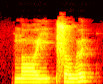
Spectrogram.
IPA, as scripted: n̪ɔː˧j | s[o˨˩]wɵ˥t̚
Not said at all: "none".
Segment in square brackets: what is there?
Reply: o˧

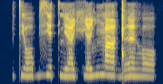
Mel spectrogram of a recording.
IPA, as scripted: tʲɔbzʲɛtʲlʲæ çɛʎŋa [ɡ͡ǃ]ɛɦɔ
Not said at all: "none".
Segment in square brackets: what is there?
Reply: ɡ͡ǃ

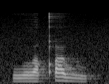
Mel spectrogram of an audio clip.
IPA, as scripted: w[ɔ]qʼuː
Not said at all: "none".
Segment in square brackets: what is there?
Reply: o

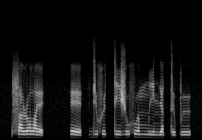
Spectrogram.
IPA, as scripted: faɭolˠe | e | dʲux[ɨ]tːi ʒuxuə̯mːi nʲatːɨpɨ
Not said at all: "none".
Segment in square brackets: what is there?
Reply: ʉ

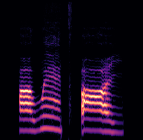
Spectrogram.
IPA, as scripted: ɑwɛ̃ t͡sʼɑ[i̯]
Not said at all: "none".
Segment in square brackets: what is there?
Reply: i̯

